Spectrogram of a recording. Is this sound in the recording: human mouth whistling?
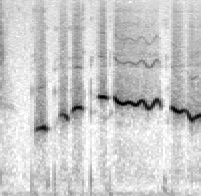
yes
